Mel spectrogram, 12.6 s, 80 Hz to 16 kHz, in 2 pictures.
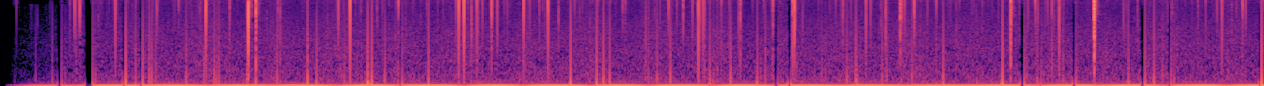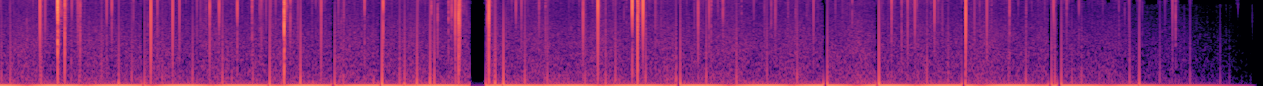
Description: Note: If you’re using small speakers or ear buds you may not be able to hear the low-pitched (<100Hz) tones in these sound clips.
This short sound clip is a continuous recording of the motion of the ground at a seismic observatory in Australia over a span of 18 months.[1] I’ve sped it up a whopping 4,000,000 times to make the sound of this “solid Earth tide” audible.
At first hearing, it may sound like little more than a scratchy old vinyl LP recording. But don’t be deceived: that scratchiness is actually the sound of thousands of earthquakes, large and small, around the world. If you listen carefully, you’ll hear a faint low-pitched hum hiding beneath that “noise”.
Recorded December 2002-June 2003 at IDA station WRAB (Tennant Creek, Australia). Broadband seismometer, vertical component, sampled at 20Hz.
